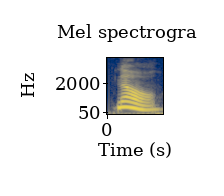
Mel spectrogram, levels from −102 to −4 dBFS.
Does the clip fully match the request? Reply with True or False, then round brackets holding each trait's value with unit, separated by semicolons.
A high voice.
True (210 Hz)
